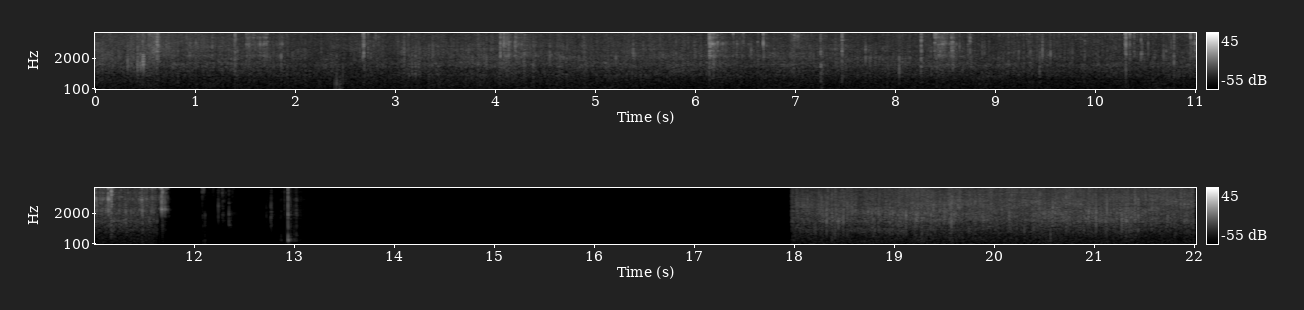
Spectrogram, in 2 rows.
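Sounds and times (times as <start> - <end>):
food sizzling in a frying pan: 0.0 - 11.7, 18.0 - 22.0.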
